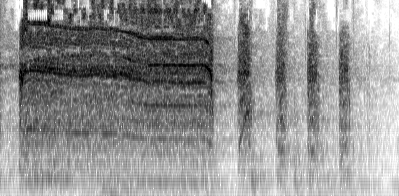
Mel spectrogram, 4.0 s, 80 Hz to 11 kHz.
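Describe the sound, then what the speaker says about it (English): A Bosch 18V FlexiClick GSR 18V cordless drill drives a 6-inch GRK lag screw with no pre-drill: one loud, steady two-second whirring run, then four short separate bursts as the screw is snugged home, close and alone. "This is the new Bosch 18-volt FlexiClick GSR 18V. Check out the torque on this bad boy."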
